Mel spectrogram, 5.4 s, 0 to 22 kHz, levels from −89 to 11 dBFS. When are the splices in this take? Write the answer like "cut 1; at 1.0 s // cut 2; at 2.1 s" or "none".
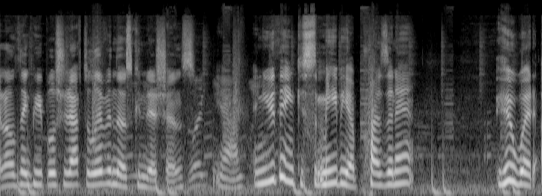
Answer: none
